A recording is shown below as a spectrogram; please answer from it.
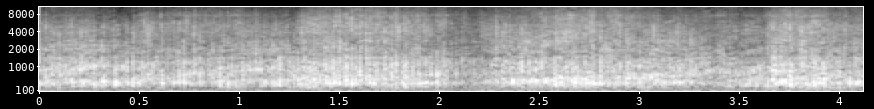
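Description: Long nails scratch across a grey loop-pile berber carpet floor with spread fingers, making a steady, dense scraping rasp. The sound sits mostly in the mid-range and swells and dips gently as the strokes continue.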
